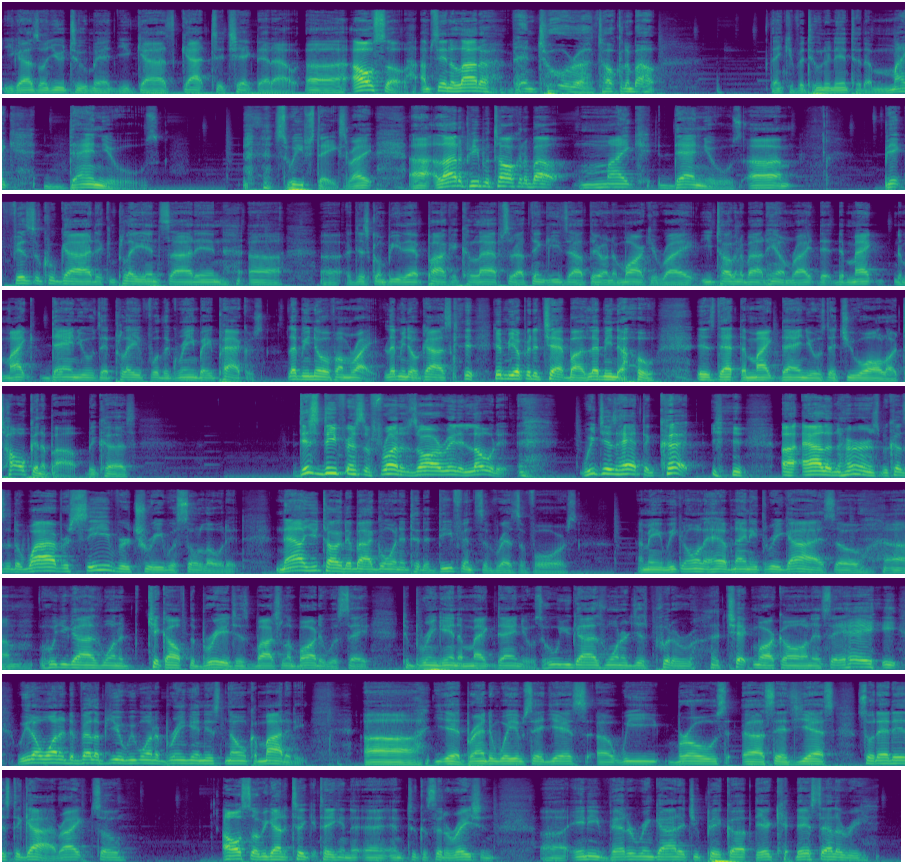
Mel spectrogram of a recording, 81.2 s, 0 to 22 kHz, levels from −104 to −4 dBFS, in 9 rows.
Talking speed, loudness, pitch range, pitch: 185 wpm, -32 LUFS, 95-125 Hz, 110 Hz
